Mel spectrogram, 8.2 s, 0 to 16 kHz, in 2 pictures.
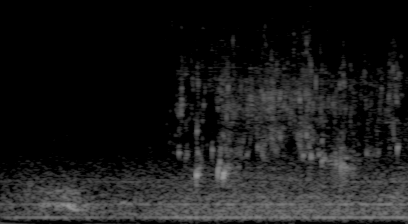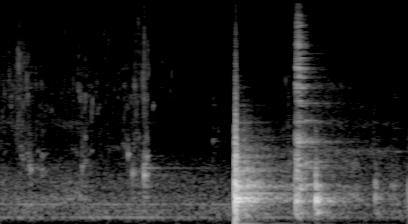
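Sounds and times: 
water poured into a basin: 0:01.6 - 0:05.9
water trickling and dripping: 0:01.6 - 0:06.4.

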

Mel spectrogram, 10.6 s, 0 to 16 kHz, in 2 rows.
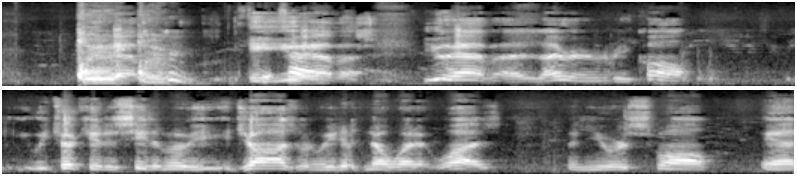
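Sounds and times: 
person coughing: 0:00.5 - 0:01.4
speech: 0:01.2 - 0:04.8, 0:05.5 - 0:10.5.

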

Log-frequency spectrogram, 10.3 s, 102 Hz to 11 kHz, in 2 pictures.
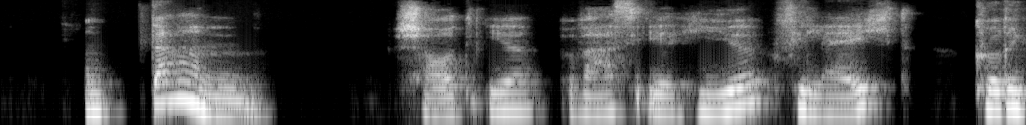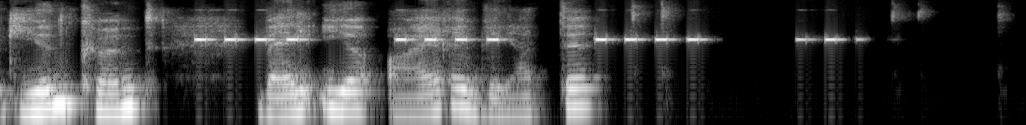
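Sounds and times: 
speech: 0:00.4 - 0:01.4, 0:02.0 - 0:08.2
timer alarm beeping electronic tones: 0:06.0 - 0:09.6.

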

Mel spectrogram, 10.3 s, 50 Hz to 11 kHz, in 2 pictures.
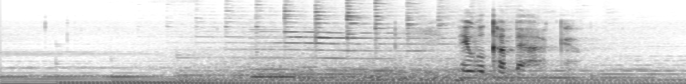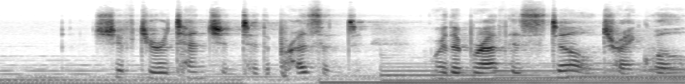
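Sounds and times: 
faint tonal whine: 0:00.9 - 0:07.9
train passing with rhythmic clattering: 0:01.0 - 0:07.2
speech: 0:03.4 - 0:04.3, 0:06.0 - 0:10.2.

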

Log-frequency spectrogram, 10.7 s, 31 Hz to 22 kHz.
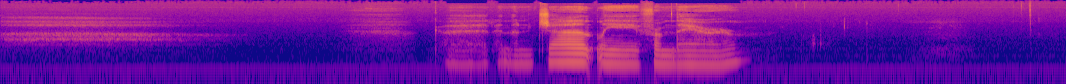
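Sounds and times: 
deep breathing during a guided breathing exercise: 0:00.0 - 0:02.5, 0:03.4 - 0:04.2
speech: 0:05.4 - 0:07.5.

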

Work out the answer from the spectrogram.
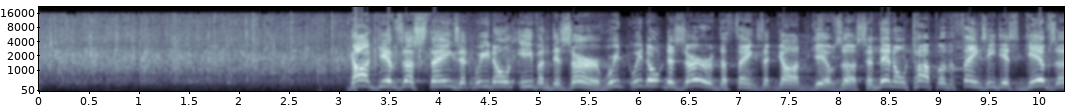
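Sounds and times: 
crowd applauding: 0:00.0 - 0:05.2
speech: 0:03.1 - 0:10.2.

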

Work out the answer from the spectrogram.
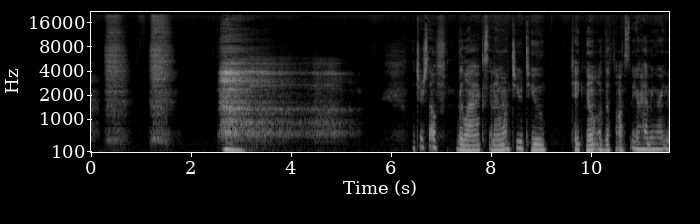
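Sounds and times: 
speech: 0:02.7 - 0:03.0, 0:06.5 - 0:11.5
quick sharp inhales in a double-inhale breathing exercise: 0:05.9 - 0:06.4.

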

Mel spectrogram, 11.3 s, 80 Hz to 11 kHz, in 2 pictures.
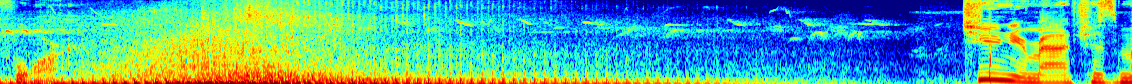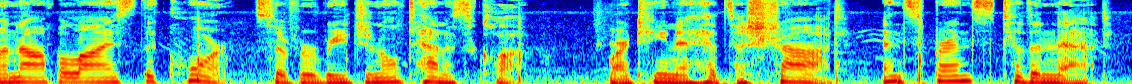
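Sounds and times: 
motorbike engine roaring at speed in Bohemian countryside: 0:00.0 - 0:04.5
speech: 0:00.1 - 0:00.6, 0:04.9 - 0:11.3.

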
